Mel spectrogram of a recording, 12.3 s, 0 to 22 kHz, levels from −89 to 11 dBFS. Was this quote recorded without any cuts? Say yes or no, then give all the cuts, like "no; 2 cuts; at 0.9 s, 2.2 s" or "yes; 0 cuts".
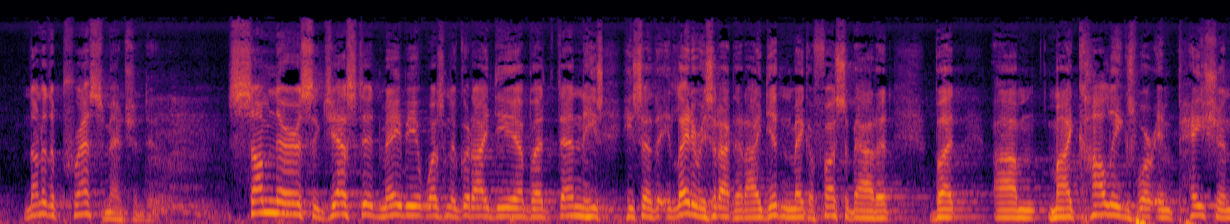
no; 3 cuts; at 2.2 s, 6.0 s, 7.3 s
